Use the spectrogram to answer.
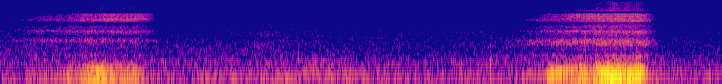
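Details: Female dog sleeping on her back gives two low, rumbling snores with a soft whistle, separated by quiet breathing, in a quiet room: dog snoring.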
